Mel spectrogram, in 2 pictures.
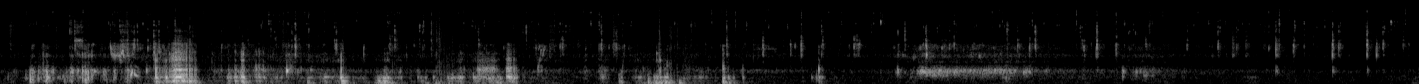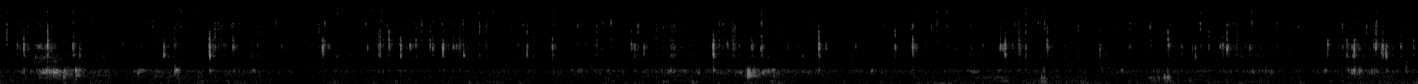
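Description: Water heard by a camera underwater: a few seconds of loud sloshing, knocking and bubbling at the surface, then fainter, steady crackling and ticking for the rest.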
